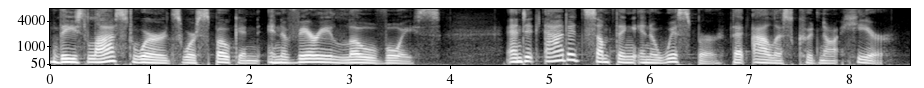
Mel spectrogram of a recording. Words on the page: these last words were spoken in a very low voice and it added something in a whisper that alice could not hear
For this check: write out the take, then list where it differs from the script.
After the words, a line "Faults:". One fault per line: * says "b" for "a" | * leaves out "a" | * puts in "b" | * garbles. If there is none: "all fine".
these last words were spoken in a very low voice and it added something in a whisper that alice could not hear
Faults:
all fine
